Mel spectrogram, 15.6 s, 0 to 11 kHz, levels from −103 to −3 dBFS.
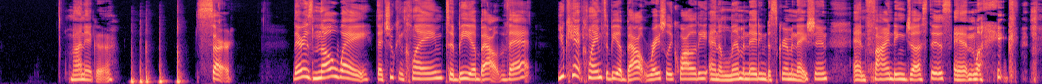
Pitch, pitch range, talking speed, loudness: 200 Hz, 180-225 Hz, 120 wpm, -17 LUFS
